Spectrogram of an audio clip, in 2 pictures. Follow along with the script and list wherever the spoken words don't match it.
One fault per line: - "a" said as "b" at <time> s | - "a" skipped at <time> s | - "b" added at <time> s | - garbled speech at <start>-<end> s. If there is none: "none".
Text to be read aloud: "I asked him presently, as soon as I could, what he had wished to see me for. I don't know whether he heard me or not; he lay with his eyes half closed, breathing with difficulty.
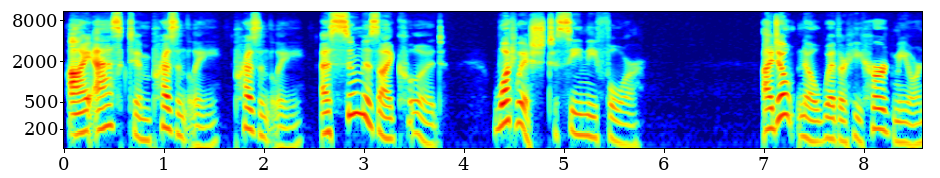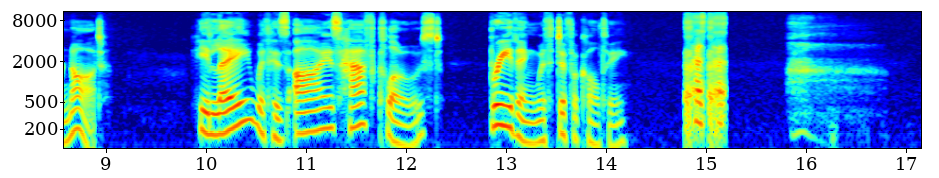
- "presently" added at 1.7 s
- "he had" skipped at 4.5 s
